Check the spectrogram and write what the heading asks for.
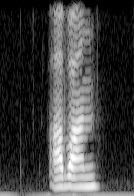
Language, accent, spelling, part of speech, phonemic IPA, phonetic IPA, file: Armenian, Eastern Armenian, ավան, noun, /ɑˈvɑn/, [ɑvɑ́n], Hy-ավան.ogg
- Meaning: small town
